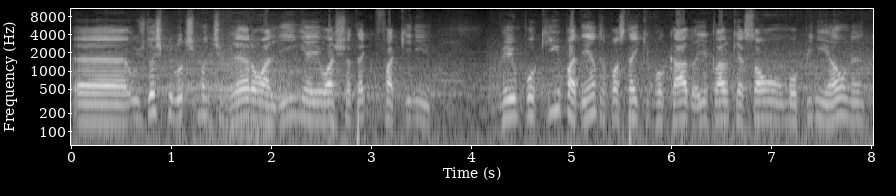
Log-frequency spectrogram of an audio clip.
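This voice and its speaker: High-voiced Brazilian motorsport commentator, a man. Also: steady tone, fast. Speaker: motorsport commentator, lead race caller. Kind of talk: live race commentary. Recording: noisy, car engine noise behind.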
